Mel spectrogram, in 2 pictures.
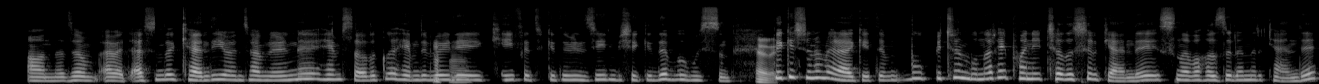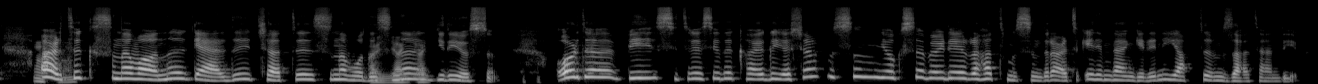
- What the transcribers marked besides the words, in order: tapping; other noise
- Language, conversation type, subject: Turkish, podcast, Sınav kaygısıyla başa çıkmak için genelde ne yaparsın?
